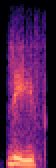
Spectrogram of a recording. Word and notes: lief: Indian

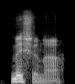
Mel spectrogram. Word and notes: missioner: British English

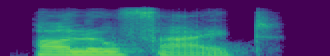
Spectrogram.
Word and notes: holophyte: Indian

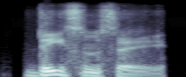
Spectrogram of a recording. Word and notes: decency: British English

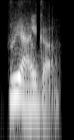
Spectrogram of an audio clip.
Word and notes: realgar: Indian

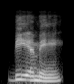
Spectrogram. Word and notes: BMA: Indian

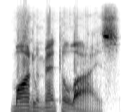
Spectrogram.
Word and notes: monumentalize: American English

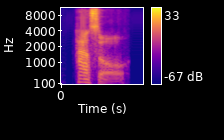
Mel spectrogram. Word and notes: hassle: British English

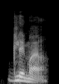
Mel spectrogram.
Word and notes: glimmer: Indian

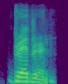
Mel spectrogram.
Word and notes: brethren: Indian

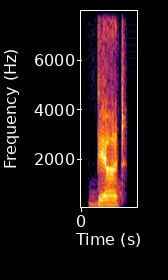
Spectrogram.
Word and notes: beard: Indian

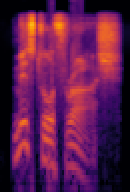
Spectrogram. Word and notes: mistle thrush: British English

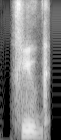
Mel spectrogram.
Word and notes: fugue: British English

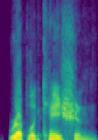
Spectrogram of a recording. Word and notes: Replication: American English

